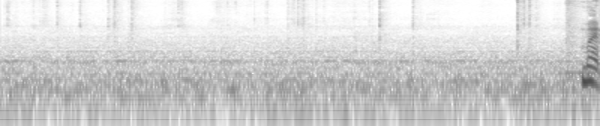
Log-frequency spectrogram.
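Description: Scissors snipping through a printed book page while cutting out a circle: a string of small, irregular snips over a steady low hum.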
